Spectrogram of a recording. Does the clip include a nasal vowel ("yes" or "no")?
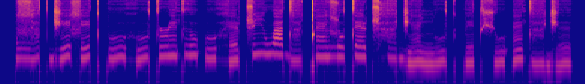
yes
